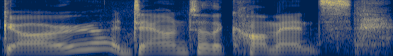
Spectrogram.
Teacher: we can hear the roticised goat to one degree or another from a lot of younger Australians. This sounds rather like an American guard.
